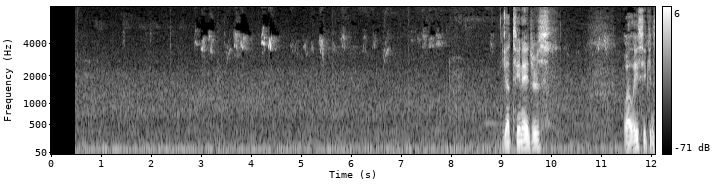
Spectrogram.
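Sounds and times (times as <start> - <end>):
small birds chirping: 0.5 - 12.0.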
